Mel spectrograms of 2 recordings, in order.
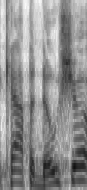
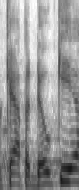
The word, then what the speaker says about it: Cappadocia: before you've been to Cappadocia or Cappadocia however you want to pronounce it okay me shack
